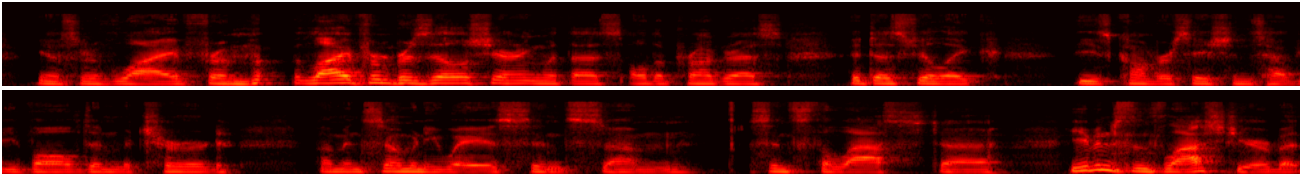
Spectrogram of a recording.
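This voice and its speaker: Against a quiet background, a man speaks with fairly even intonation and a somewhat breathy voice. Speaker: tourism sustainability speaker. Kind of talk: conference presentation. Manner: halting, many fillers.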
